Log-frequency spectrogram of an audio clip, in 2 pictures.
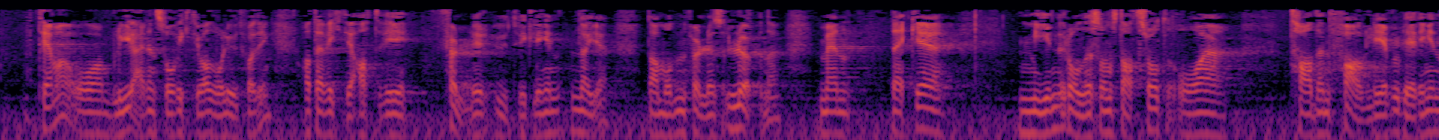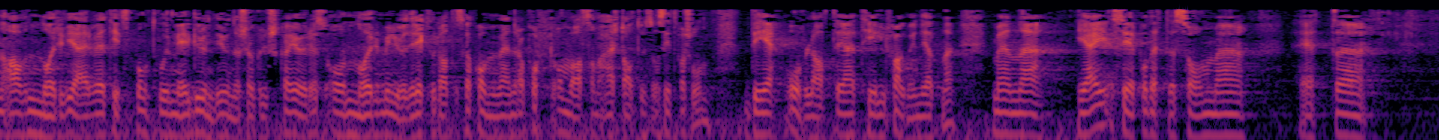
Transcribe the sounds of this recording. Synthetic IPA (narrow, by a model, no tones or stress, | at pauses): t̪ʰeːmɑ̰ʔɔblyːʔæ̰ɾɛnsɔʋɪkt̪ɪɔɑlˠʋoːɭɪʉːt̪fɔɾd̪ɾɪŋ | ʔɑt̪̚d̪ɛæɾʋɪkt̪ɪʔɑt̪ʋɪ | fœlːəɾʉːt̪ʰʋɪklɪŋənːœʏə | d̪̥ɑːmɔd̪ɛnfœlːəsløːpənə | mɛnd̪̥ɛæɾɪkːə | mɪnɾʔɔlːəsɔmst̪ɑːt̪sɾoːd̪ɔ | t̪ʰɑːd̪ɛnfɑːɡlɪəʋʉɖeːɾɪŋənɑ̰ʋnɔɾʋɪæɾʋɛɛt̪ʰːɪd̪spʊŋkt̪ʋʊɾmeːɾɡɾʉnd̪ɪʉnːəʂøːkəlsəʂkɑljøːɾə̰sɔnɔɾmɪljøːd̪ɪɾɛkt̪ʰʊɾɑt̪d̪ɛskɑkʰɔmːəmɛɛnɾɑpʰɔʈːɔ̰mʋɑːsɔmæ̰ɾʂʈ̪ɑːt̪ʉsɔ̰sɪt̪ʰʋɑʂṵːn | d̪ɛoːʋəɭɑːt̪əɾjæɪt̪ʰɪlfɑːɡəmʏnd̪ɪheːt̪ənəmɛnjæɪseːɾpʰɔd̪ɛt̪ʰːəsɔm | ɛt̪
